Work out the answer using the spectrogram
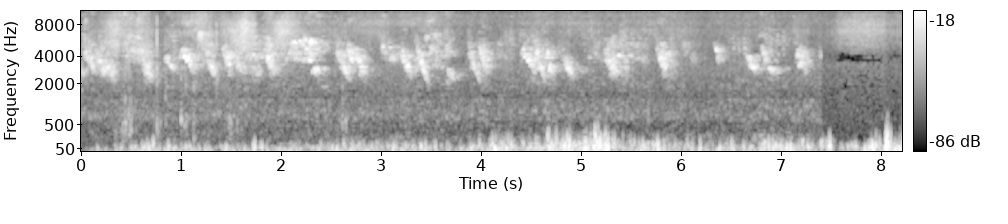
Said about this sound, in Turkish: Günün zayıflayan ışığı gibi zayıf sesli kuşlar ötüyor kimi zaman.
